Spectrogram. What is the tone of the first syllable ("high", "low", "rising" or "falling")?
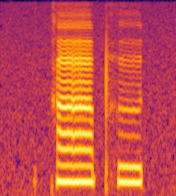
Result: high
